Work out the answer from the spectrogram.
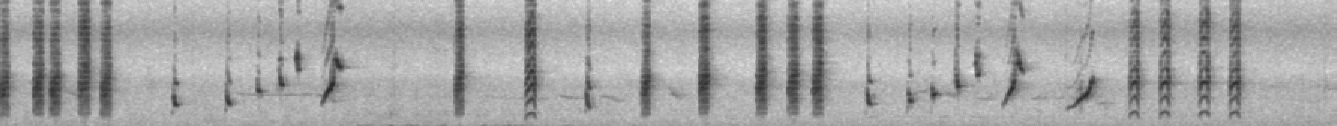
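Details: Long-tailed shrike singing a lively provoking song meant to spur other shrikes to answer: dense bursts of piercing high clicks mixed with short rising and falling whistled slurs, delivered in quick irregular runs over a faint hiss.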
